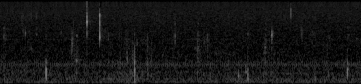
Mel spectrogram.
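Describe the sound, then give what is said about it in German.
Faint chewing of edible meadow plant buds, soft crunches and small moist clicks arriving irregularly, sparse and quiet with no talk. “Ja, könnt ihr ruhig mal essen. Diese Knospen, die da gerade dran sind, die sind das Wiesenkaugummi.”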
